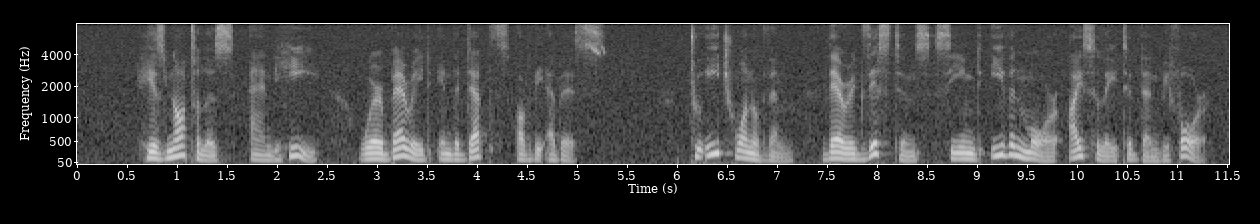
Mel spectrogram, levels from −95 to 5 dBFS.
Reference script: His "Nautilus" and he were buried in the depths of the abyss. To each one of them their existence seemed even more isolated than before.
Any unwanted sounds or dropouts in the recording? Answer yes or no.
no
